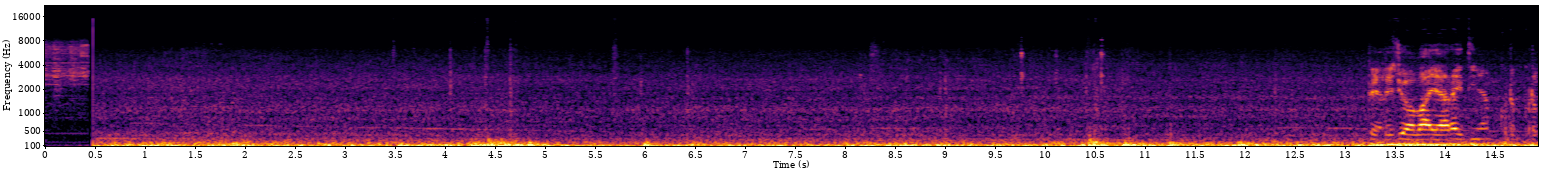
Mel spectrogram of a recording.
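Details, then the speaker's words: Hyundai Aura on test drive after steering column knock repair: steady low road rumble, no knocking or clunks through the steering column; fault fixed, normal running. "कुटुक कुटुक वैसी कोई आवाज नहीं है।"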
